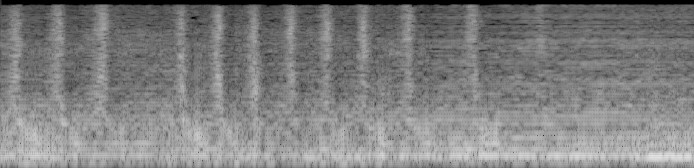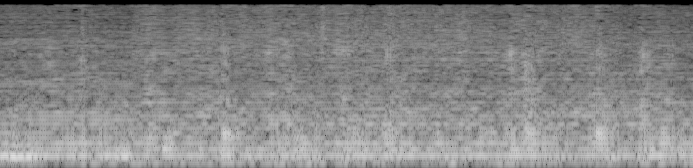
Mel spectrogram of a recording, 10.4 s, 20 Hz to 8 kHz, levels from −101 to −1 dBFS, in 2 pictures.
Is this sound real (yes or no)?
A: no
